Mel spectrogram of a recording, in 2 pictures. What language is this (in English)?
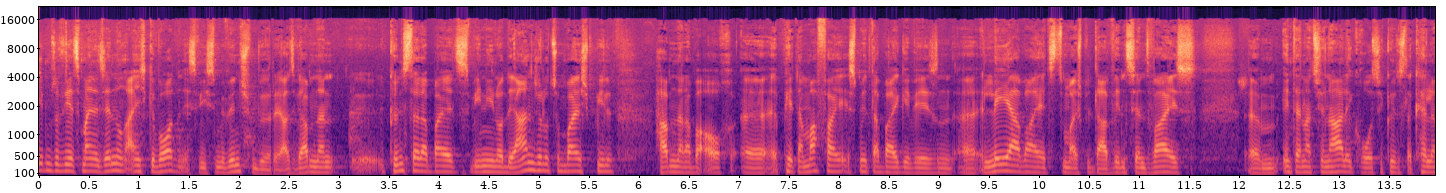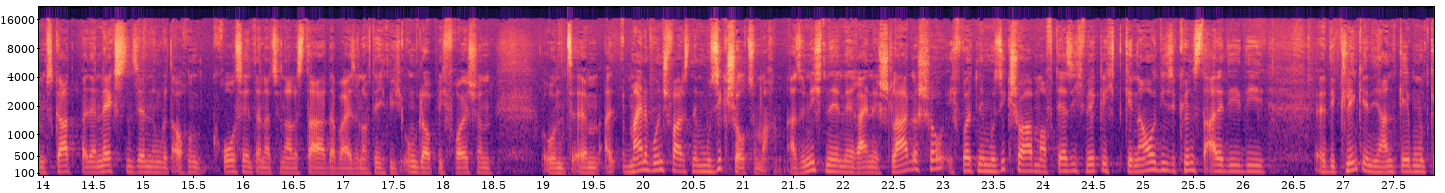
German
